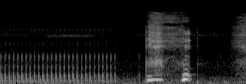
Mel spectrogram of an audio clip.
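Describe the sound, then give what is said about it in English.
A panther purrs in a steady, rhythmic rumble for about a second, then falls quiet before two short, louder throaty vocal bursts. “We might not have been so lucky had my lovely panther companion not been here to maim and otherwise rip them to shreds.”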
